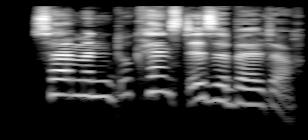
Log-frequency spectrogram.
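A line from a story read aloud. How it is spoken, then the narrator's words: Cheerful question. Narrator (German): fragte Harry fröhlich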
